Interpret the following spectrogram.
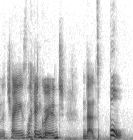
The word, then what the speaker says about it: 不: Now in the dictionary, it's always going to be the pinyin 4th tone, 不.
